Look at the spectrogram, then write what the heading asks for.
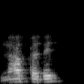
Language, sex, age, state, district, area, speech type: Tamil, male, 18-30, Tamil Nadu, Nagapattinam, rural, conversation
